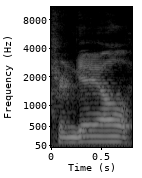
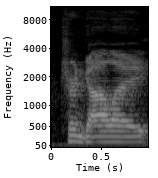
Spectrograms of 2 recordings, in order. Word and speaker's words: Tringale: under own them tringale i found out how to say his name i heard that earlier on the thursday cast not tringail who knew tringale he's just another guy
